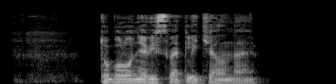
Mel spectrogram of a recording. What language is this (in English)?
Slovak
